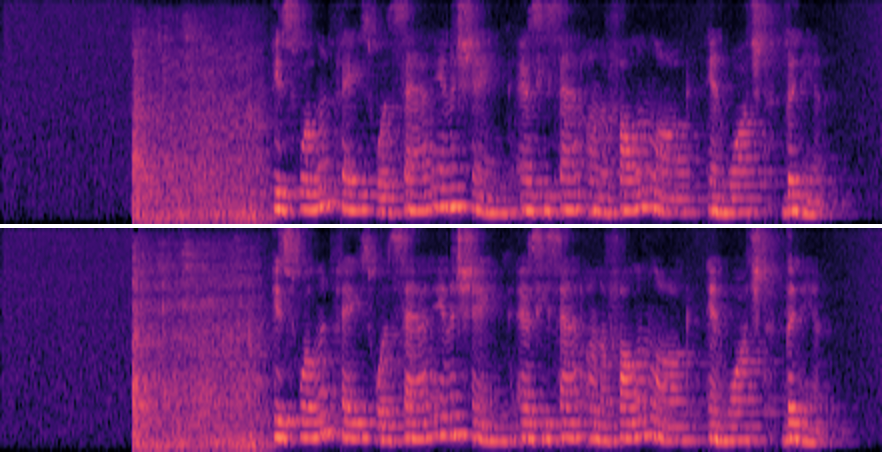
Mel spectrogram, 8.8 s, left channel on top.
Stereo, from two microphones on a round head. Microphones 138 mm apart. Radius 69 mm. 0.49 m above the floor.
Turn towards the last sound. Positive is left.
turn(degrees=-30)  # may be behind; listen again after turning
